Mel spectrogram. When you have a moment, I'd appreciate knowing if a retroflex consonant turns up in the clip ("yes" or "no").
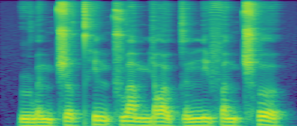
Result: yes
